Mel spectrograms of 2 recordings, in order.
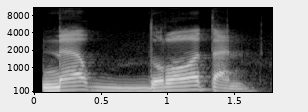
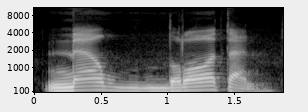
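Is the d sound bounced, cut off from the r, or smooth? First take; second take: smooth; smooth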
